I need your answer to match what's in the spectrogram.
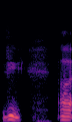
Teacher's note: And what U is, it's a vowel that's both front, the tongue is in the front of the oral cavity, but it's also rounded, the lips are rounded.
